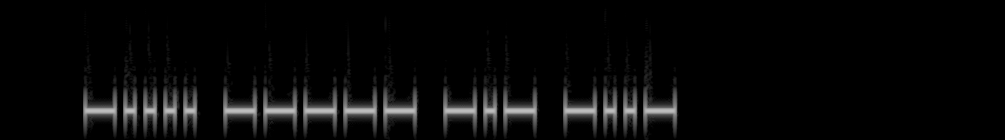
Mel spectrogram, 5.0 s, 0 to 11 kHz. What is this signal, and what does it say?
Morse code, heard as a keyed tone, about 24 wpm, 700 Hz. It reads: 60KX
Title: Speed-Racing - Four Letter-Number Combinations - 20wpm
